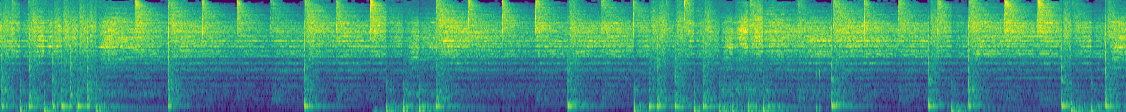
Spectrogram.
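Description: Acoustic drum kit played with sticks in an improvised groove: busy clusters of snare, tom and bass drum hits every second or two, with lighter passages between where the cymbals ring on.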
